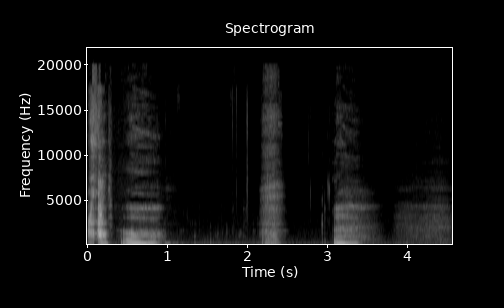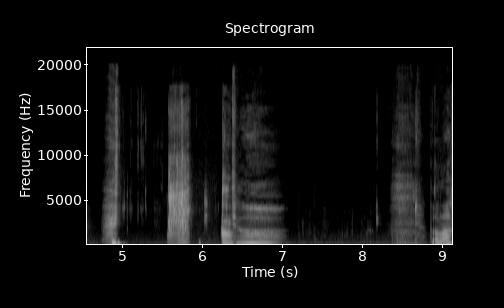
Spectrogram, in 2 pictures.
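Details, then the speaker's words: Person who has had a lot of sneezing over recent days: a run of about six sharp, explosive sneezes, several with a voiced falling 'choo', separated by brief pauses and breaths. Sneezing. "few days i've had a lot of sneezing and the videos you're getting on youtube now are from maybe a week ago a few days yes ago"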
